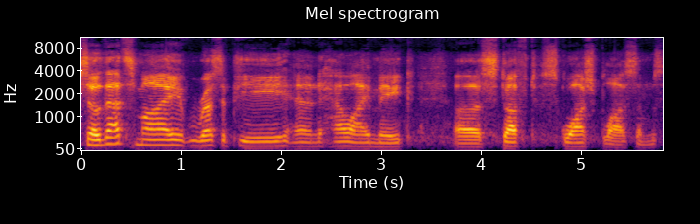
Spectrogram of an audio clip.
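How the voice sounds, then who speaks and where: A man talks with ordinary pitch variation. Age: 70s. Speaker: home cook. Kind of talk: cooking tutorial. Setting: home kitchen. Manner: casual, with frequent fillers.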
